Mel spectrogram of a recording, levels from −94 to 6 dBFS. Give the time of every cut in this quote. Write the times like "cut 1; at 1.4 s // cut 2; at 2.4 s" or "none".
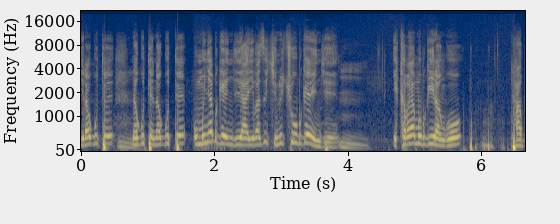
cut 1; at 1.6 s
